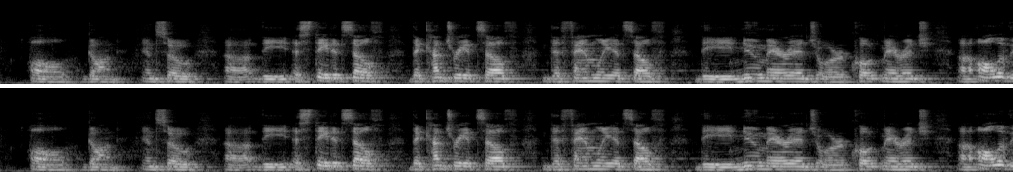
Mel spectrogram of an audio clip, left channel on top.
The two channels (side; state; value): both; normal; correlation 0.92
